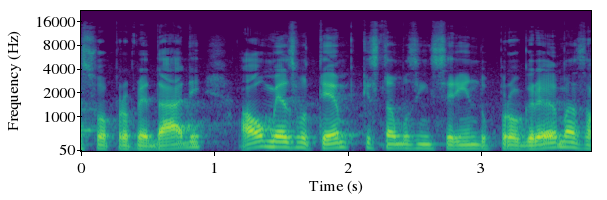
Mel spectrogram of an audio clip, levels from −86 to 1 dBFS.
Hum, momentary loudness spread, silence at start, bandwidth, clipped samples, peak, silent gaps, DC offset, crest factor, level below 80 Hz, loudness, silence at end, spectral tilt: none; 7 LU; 0 s; 12.5 kHz; under 0.1%; -2 dBFS; none; under 0.1%; 16 dB; -60 dBFS; -18 LUFS; 0 s; -6 dB/octave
